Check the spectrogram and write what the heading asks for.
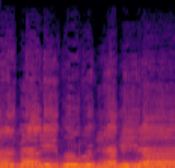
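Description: Live gospel worship music: a voice sings long held, gliding notes through a PA, over a steady low instrumental backing.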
